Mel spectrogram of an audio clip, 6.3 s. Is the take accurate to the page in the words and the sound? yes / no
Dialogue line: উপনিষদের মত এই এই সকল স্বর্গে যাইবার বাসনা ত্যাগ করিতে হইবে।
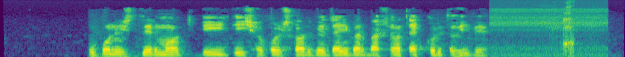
no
